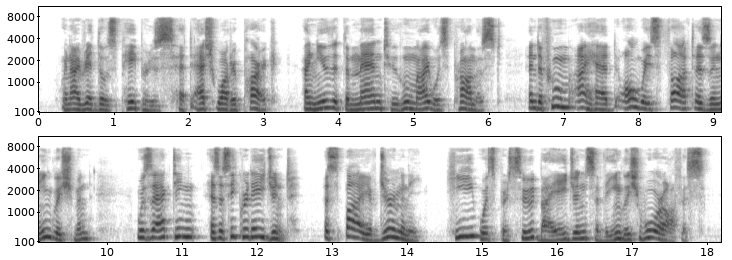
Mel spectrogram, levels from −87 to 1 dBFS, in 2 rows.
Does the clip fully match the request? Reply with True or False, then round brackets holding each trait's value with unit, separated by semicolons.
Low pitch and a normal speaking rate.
False (190 Hz; 160 wpm)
